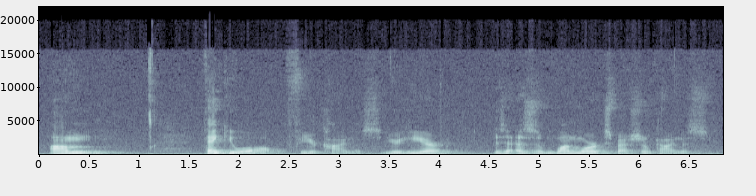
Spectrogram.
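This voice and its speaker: The voice moves slowly, with very wide pitch swings and long, frequent pauses. Noticeable background noise and audible room echo fill the recording. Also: man, very deep, low pitch for a man. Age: 60s. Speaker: son giving eulogy. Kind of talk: eulogy. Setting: funeral service. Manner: halting.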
